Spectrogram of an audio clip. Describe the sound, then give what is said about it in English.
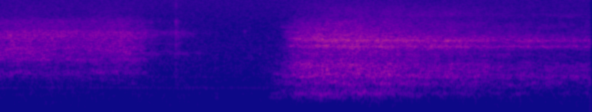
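A deep breath taken during a spoken affirmation exercise: a soft, airy rush of air that dips to near quiet midway, then returns as a fuller, louder breath that holds steady to the end. “Take a breath.”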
